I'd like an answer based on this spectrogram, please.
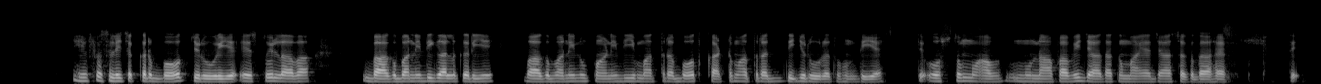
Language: Punjabi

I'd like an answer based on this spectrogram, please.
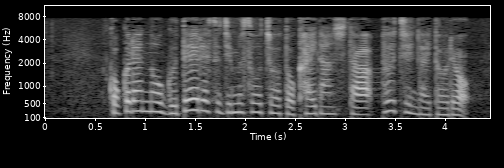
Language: Japanese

